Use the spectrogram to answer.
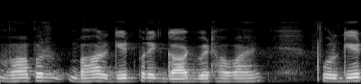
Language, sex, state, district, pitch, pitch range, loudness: Hindi, male, Madhya Pradesh, Dhar, 150 Hz, 145-155 Hz, -16 LUFS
